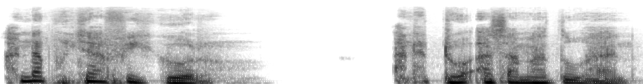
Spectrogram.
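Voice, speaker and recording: A man's voice: mid-range voice, sing-song, normal speed, dark tone, husky, dry recording, clean studio sound. Man preaching a sermon. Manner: addresses the congregation as "Saudara" often, with humor and laughs. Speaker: pastor.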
